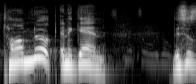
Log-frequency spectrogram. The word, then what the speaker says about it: Tom Nook: yeah just a classic call back to the Tom nuke bit where essentially I I put out the Y Elm Crossings fun video and everyone's like his name's pronounced Tom Nook his name's pronounced Tom Nook and again this is like classic hypercharge [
